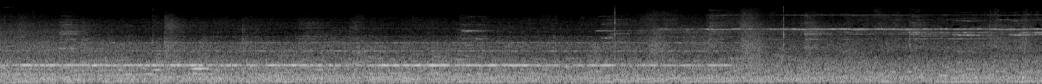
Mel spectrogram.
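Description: KRL electric commuter train running at a station platform with a steady rumble. A steady whine runs until about seven seconds in, and high-pitched wheel squeal comes in from about six and a half seconds.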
